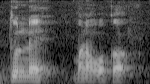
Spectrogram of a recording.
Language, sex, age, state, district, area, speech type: Telugu, male, 45-60, Andhra Pradesh, Bapatla, urban, spontaneous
